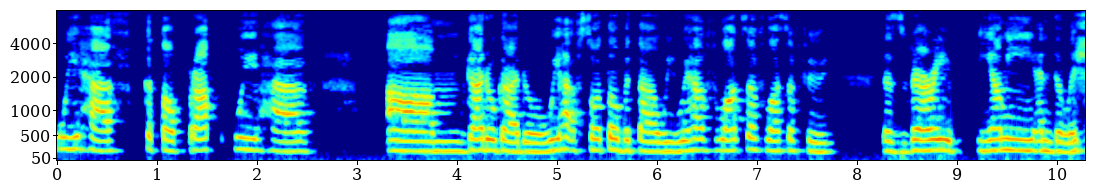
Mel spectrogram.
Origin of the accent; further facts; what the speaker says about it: Jakarta, Indonesia; So I was born and raised in Jakarta, so I've been living here for more than 30 years.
